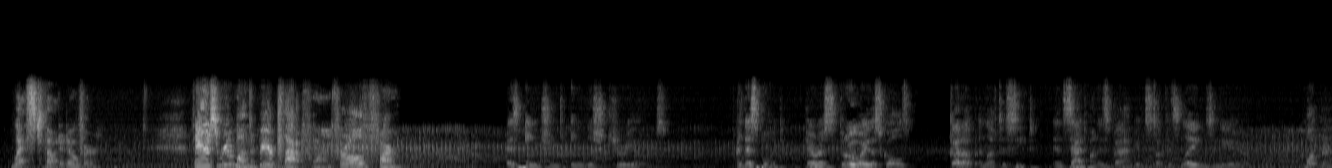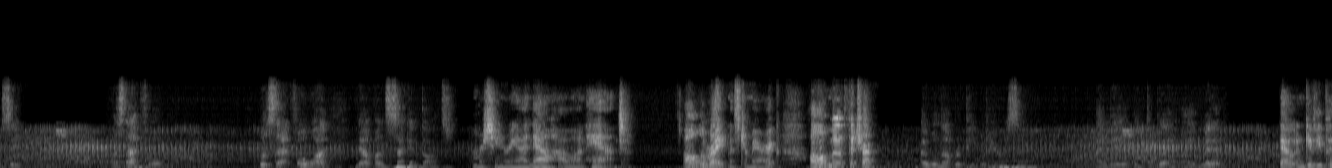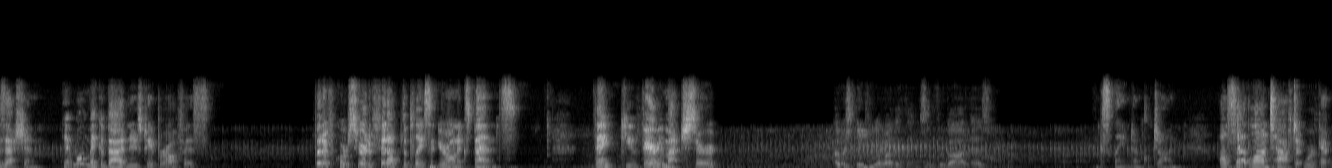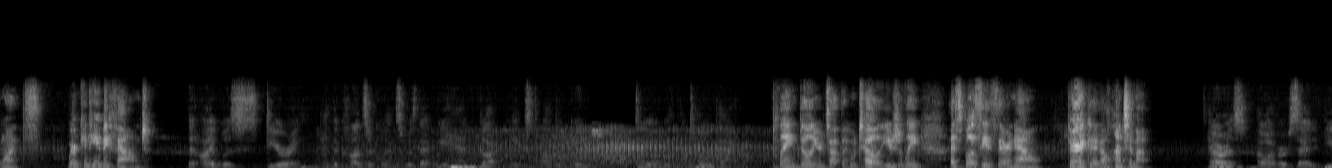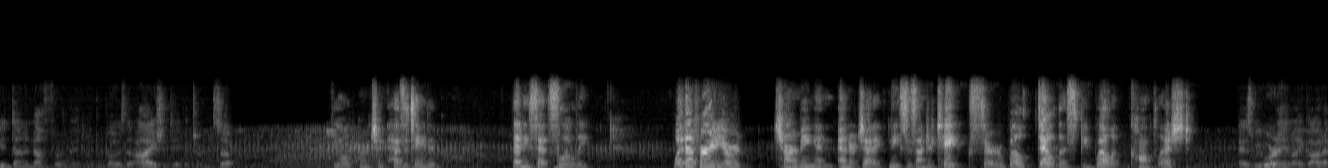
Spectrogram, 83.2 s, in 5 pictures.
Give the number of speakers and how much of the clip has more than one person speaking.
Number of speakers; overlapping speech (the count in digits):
2, no overlap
